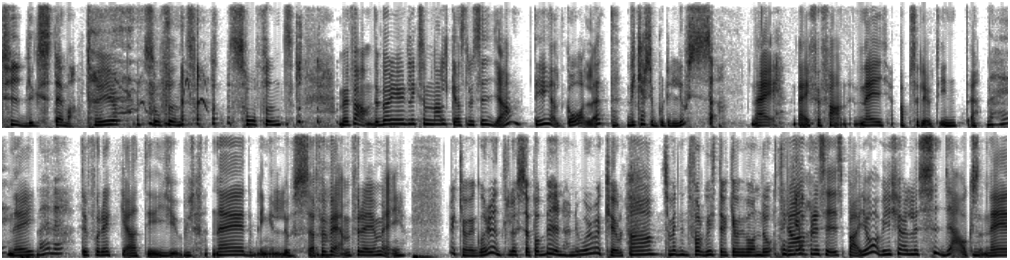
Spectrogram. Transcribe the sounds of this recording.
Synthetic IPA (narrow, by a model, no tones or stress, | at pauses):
t̪ʰyːd̪lɪɡst̪ɛmːa | sɔfiːnt̪sɔfiːnt̪mɛnfaːnd̪ɛbœɾjajɵlɪksɔmnalkaslɵsɪːa̰d̪̥ɛæjɵheːlt̪ɡɑːlʔə̰t̪vɪkʰanʂəbuːɖəlɵsːa | nɛɪnɛ̰jfœɾfa̰ːnːɛjab̥sɔlʉ̟̰ːt̪ʰɪnt̪ənɛjd̪̥ɛfoːɾɛkːa̰at̪̚d̪ɛːɾjʉ̟̰ːlnɛɪd̪ɛblɪ̰ɾɪ̰ŋːə̰nlɵsːa̰fœɾvɛmfœɖɛjɔmɛ̰jnʉkʰanvɪɡoːɾɵnt̪ʰɔlɵsːapʰɔbyːnad̪ɛvuːɾəvɛlkʰʉːlɑːsɔmɪt̪ɪnt̪əfɔlkvɪst̪əvɪlkavɪvaɛnd̪oːt̪ʰɛŋɑpʰɾɛsiːsbɑjɑːvɪɕœːɾlʉsiːa̰ʔɔ̰ksɔnɛ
